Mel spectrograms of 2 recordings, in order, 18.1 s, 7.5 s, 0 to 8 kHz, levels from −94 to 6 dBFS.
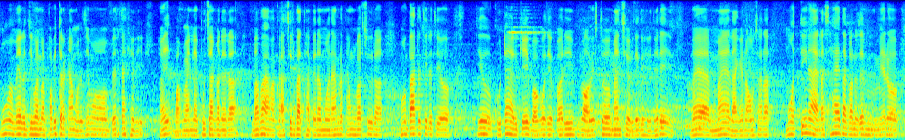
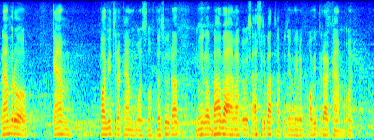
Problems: constant background noise, continuous background conversations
